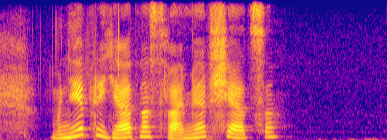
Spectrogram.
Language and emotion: Russian, positive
